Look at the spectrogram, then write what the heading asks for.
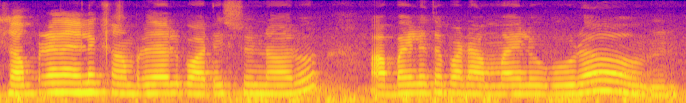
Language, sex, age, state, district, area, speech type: Telugu, female, 18-30, Andhra Pradesh, Srikakulam, urban, spontaneous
